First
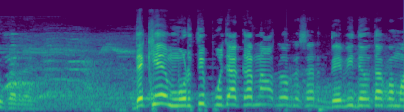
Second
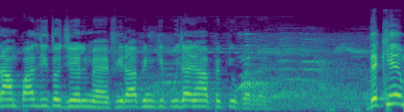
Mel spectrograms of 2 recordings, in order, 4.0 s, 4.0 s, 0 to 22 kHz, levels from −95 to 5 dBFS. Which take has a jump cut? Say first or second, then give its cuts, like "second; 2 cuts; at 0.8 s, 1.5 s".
first; 1 cut; at 2.6 s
